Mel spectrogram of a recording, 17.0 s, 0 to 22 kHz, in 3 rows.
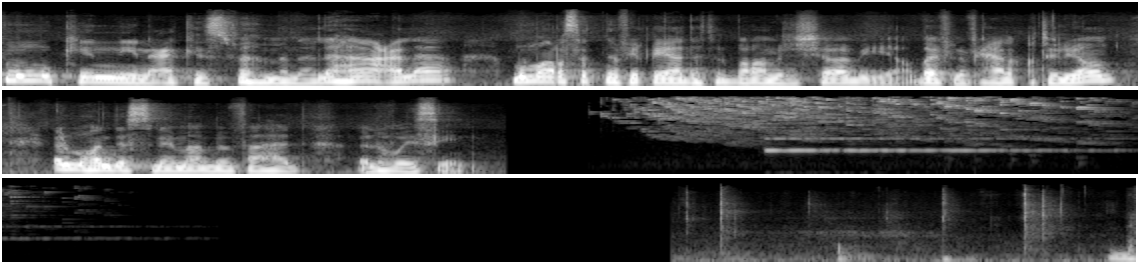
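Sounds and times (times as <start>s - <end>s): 
speech: 0.0s - 8.1s, 16.9s - 17.0s
bright shimmering chime-like sweep: 8.6s - 12.1s.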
